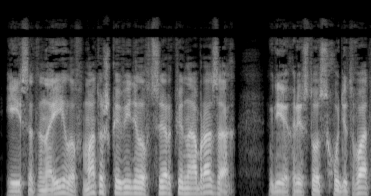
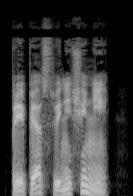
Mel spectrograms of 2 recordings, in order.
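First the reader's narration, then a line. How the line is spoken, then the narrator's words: Stern. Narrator (Russian): строго сказал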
